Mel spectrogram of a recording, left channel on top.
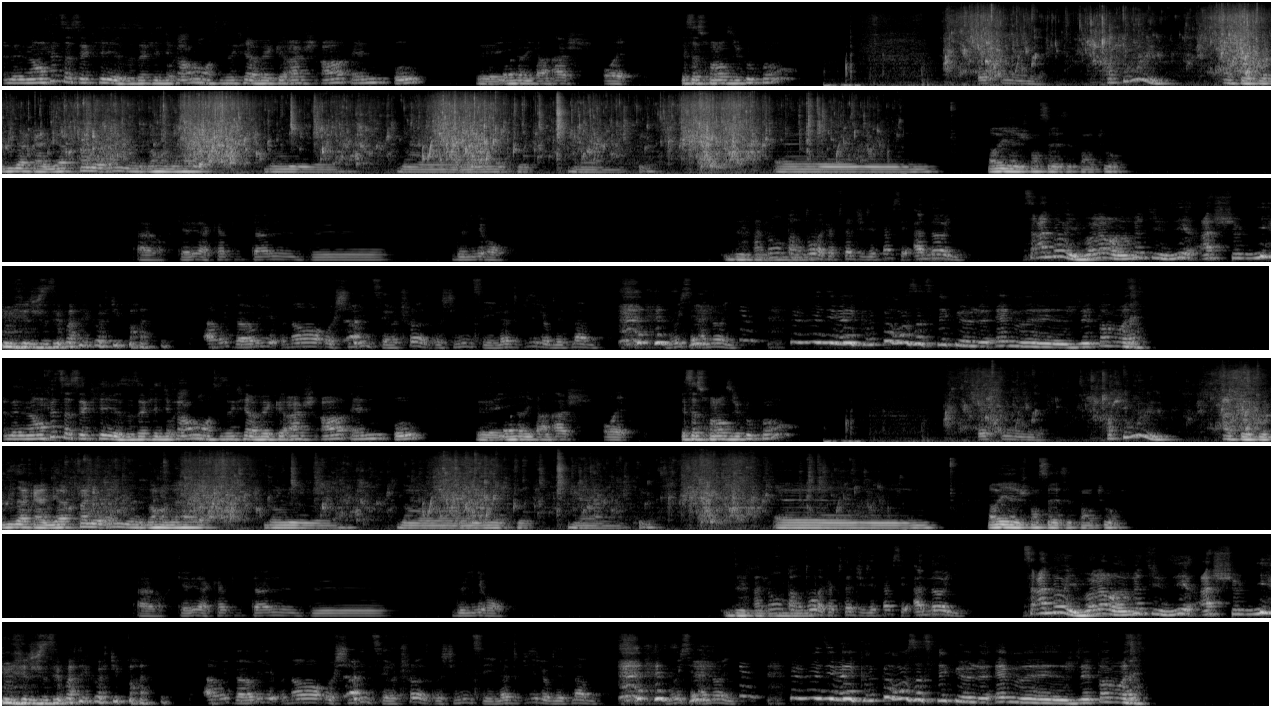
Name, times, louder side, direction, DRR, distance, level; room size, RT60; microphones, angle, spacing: voice 1, 0.0-4.2 4.7-5.5 6.8-7.9 11.0-11.7 12.2-16.2 16.6-18.0 18.3-19.3 20.4-22.0 22.5-23.9 32.6-33.5 35.6-39.8 41.5-41.7 44.2-49.5, right 3 dB, 45° right, 0.4 m, -28 dB
voice 2, 1.6-2.1 5.0-6.3 9.8-10.4 13.6-13.8 26.7-29.2 29.9-30.4 32.9-35.0 40.1-44.1 44.7-45.4 49.3-49.5, right 2 dB, 15° right, 0.9 m, -37 dB
Bathtub (filling or washing), 8.2-21.7, left 9 dB, 60° left, 0.4 m, -33 dB
3.9 x 2.2 x 3.3 m
head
